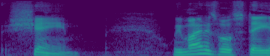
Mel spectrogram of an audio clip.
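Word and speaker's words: שם: for name which is Shem pronounced shame we might as well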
